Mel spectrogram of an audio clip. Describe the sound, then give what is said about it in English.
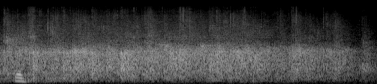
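An audience at a morning church service claps steadily, a dense, even wash of many hands that holds at the same loudness for nearly four seconds, with a brief voice faintly audible at the start. “Yeah, yeah, you can clap again. I like it when we clap.”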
